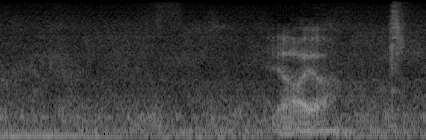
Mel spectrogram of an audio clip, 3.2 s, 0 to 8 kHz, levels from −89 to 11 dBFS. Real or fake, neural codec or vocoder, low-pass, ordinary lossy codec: fake; codec, 16 kHz, 2 kbps, X-Codec, WavLM features, trained on Multilingual LibriSpeech; none; none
